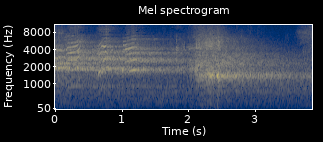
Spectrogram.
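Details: Beluga in a training session at Port of Nagoya Public Aquarium, 20 February 2021, featuring Mirai and Niko; buzzy harmonic squawks at the start, then a swelling, falling nasal call that trails off.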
